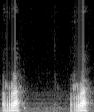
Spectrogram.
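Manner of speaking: R as a quick tongue tap on the palate; tapped R. Shown as a demonstration. Teacher demonstrates tapped R sound for students. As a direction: flick the tongue once for R. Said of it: "dessa forma".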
